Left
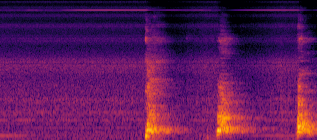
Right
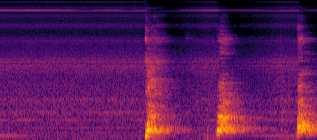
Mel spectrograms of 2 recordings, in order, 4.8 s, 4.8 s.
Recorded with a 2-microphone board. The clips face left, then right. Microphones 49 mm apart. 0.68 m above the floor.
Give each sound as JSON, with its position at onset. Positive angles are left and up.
{"t": 2.2, "sound": "a dog barking", "side_deg": 30, "distance_m": 1.9}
